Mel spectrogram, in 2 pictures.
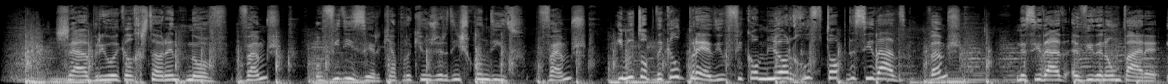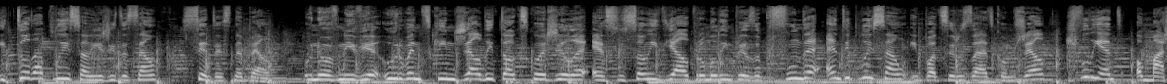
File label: SPOT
